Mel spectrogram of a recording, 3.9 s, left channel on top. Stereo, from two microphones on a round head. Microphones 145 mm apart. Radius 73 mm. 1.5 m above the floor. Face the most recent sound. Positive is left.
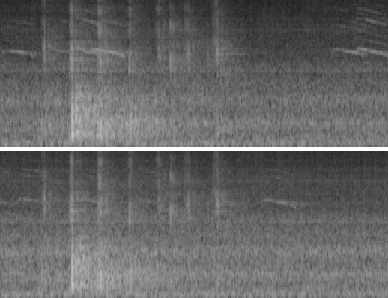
turn(degrees=-5)  # may be behind; listen again after turning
